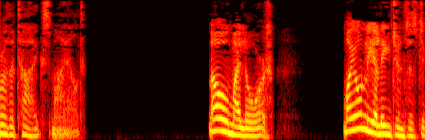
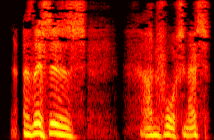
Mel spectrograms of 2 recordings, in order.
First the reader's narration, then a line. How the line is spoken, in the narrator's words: Olaf Svensson muttered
